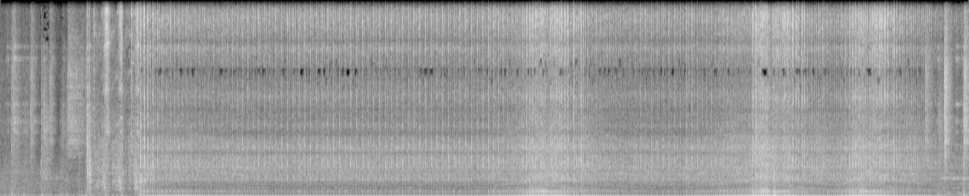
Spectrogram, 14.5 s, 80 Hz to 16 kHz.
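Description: A 2019 Harley-Davidson CVO Road Glide's 117 cubic inch V-twin starts suddenly about two seconds in and settles into a steady idle. It is then revved three times, each a quick rise and fall in pitch, the last two close together near the end.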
